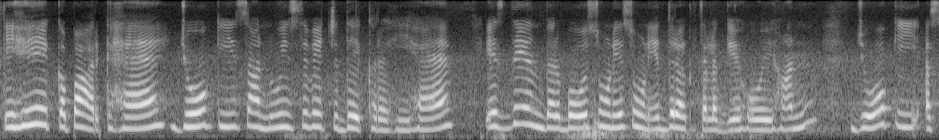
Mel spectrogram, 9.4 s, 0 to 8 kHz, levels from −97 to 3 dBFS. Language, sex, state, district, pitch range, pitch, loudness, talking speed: Punjabi, female, Punjab, Kapurthala, 250-290 Hz, 275 Hz, -16 LUFS, 140 wpm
